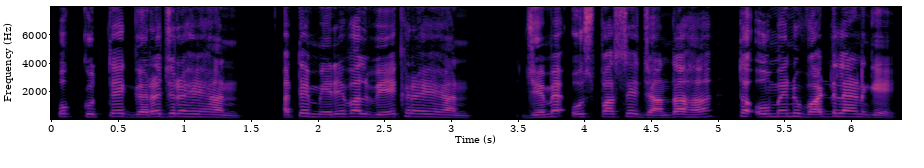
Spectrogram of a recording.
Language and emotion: Punjabi, fearful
